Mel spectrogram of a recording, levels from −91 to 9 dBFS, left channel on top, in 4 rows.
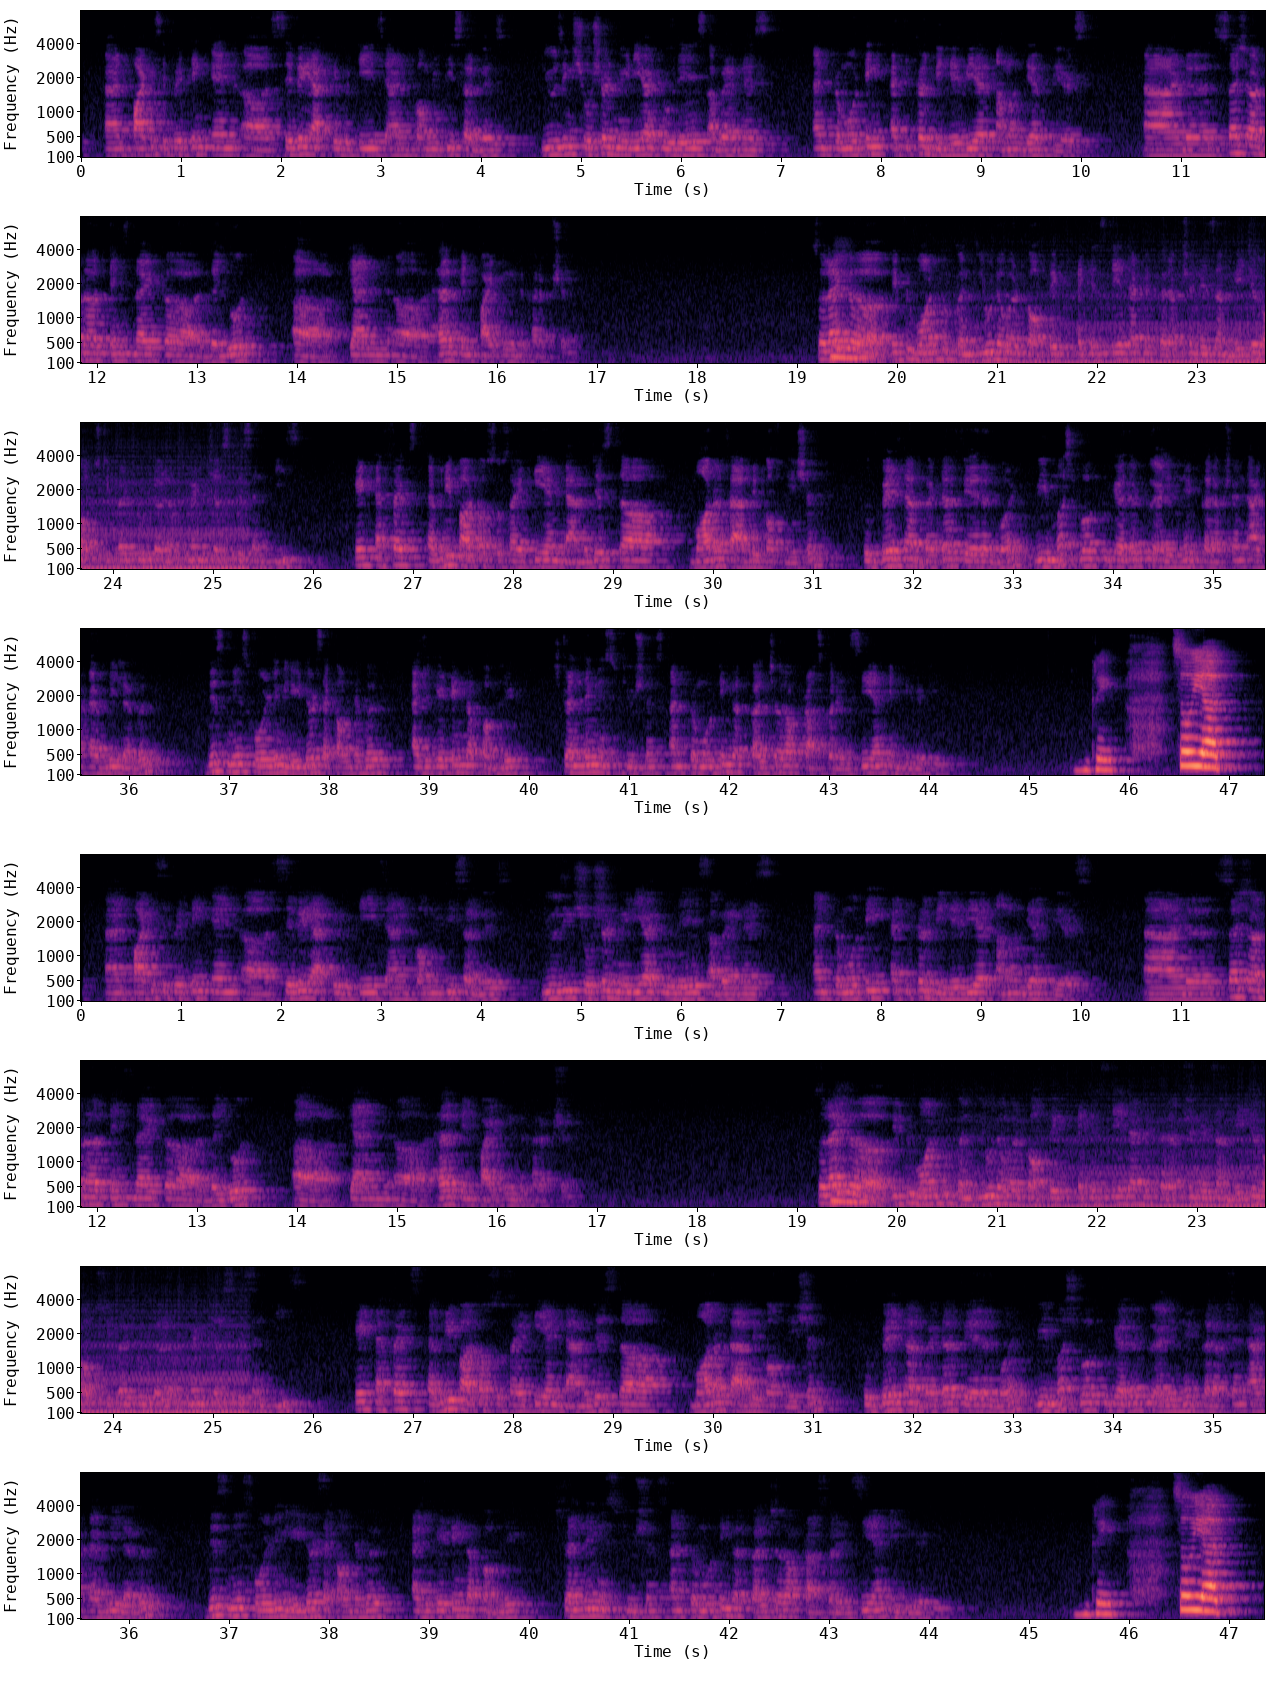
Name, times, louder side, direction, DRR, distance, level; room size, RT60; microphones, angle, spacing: voice 1, 0.2-4.2 4.6-6.8 7.3-9.9 10.6-13.5 13.9-16.8 19.2-25.8 26.4-29.4 29.8-31.1 31.5-36.2 36.8-38.6 38.8-39.9 40.3-44.1, left 1 dB, 80° left, -1 dB, 2.3 m, -39 dB
sound 1, 20.1-25.4, equal, ahead, 0.8 m, -42 dB
voice 2, 45.5-46.9, left 3 dB, 25° left, 6 dB, 0.3 m, -22 dB
13.5 x 4.8 x 4.1 m, 0.72 s
head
